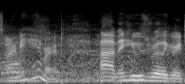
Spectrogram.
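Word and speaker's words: Armie Hammer: with army hammer which I always say his name and I'm like Armand Hammer right now it's army hammer and he was really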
